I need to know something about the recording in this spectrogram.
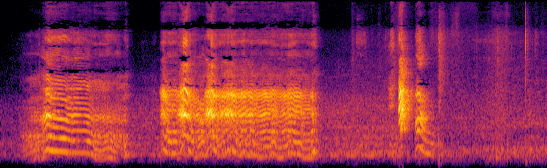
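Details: Two pet dogs, Kaiser and Viki, a pitbull and a King Charles spaniel, playing together; a long wavering whining yelp, then a second stretched whine, then a couple of short sharp yips.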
